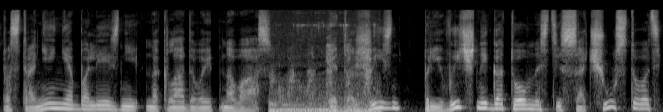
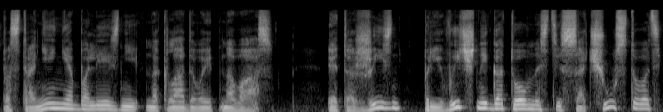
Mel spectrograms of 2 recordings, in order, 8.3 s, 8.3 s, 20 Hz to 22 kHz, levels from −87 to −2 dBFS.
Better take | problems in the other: second | dog barking; noticeable; from 3.5 to 5 s; peak 5 dB below the speech

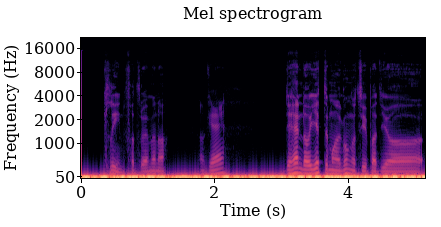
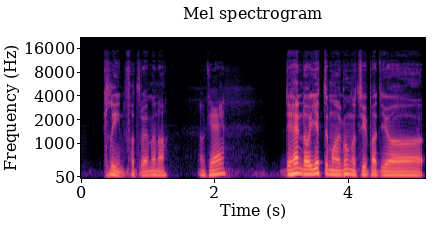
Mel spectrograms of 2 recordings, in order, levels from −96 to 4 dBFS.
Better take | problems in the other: second | low rumble; loud; throughout; 9 dB below the speech

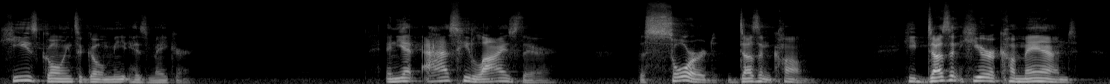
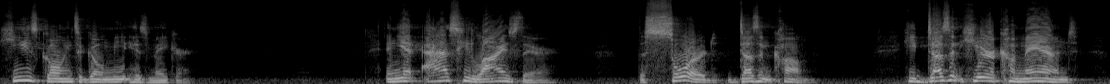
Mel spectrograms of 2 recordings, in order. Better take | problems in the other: first | distortion; heavy; 7 dB below the speech

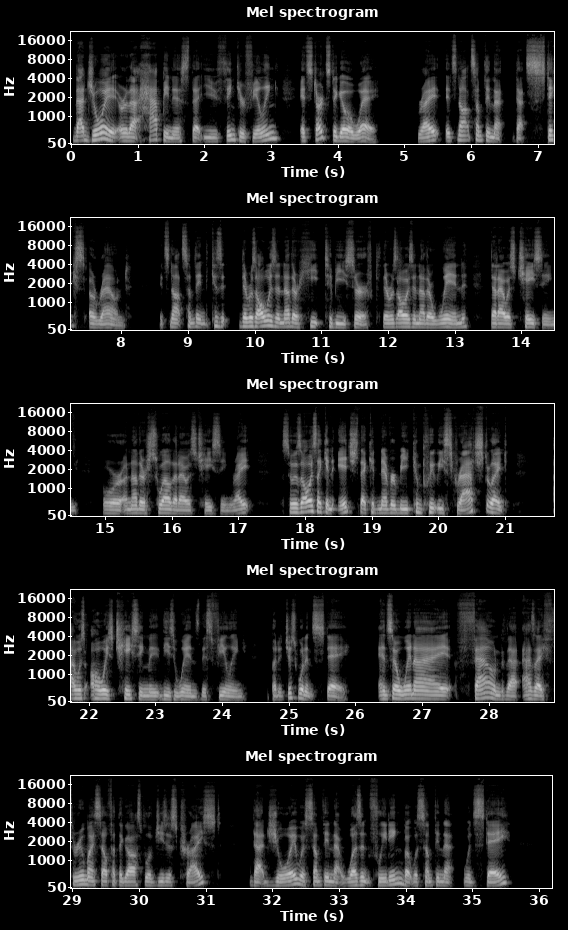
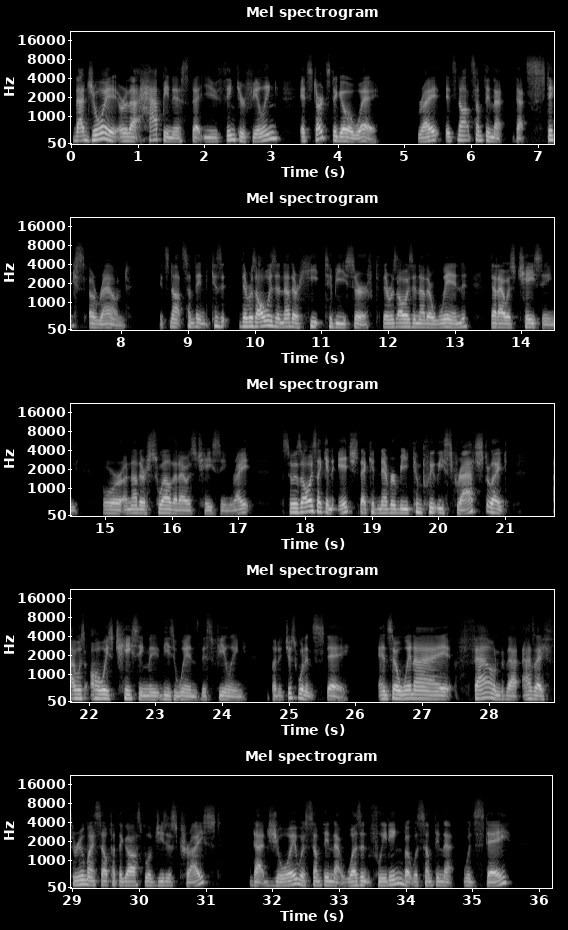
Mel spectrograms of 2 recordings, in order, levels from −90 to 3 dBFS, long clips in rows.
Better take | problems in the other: first | muffled; very; fading above 3 kHz

